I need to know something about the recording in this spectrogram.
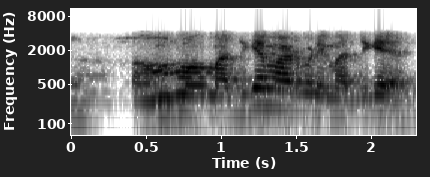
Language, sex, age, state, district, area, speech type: Kannada, male, 18-30, Karnataka, Chitradurga, urban, conversation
